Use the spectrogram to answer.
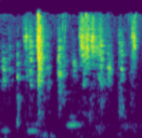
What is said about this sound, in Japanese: うちの、うん、ワンちゃんが。起きた。起きましたね。おはようございます。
